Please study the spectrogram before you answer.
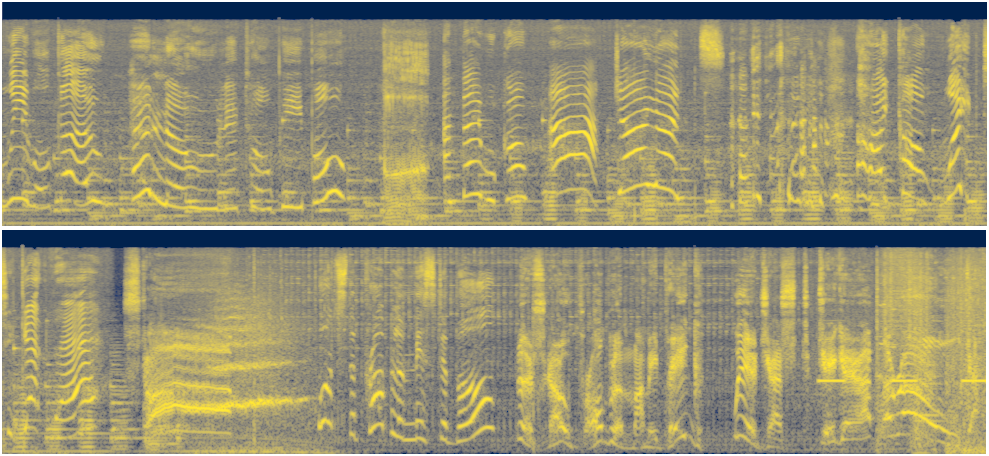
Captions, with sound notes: And we will go, "Hello, little people!" (SNORTS) And they will go, "Arrgh! Giants!" (ALL LAUGHING) I can't wait to get there! -Stop! -(TIRES SCREECHING) What's the problem, Mr. Bull? There's no problem, Mummy Pig. We're just digging up the road!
